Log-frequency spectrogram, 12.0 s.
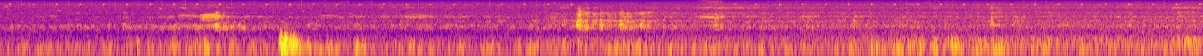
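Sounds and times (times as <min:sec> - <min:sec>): distant train rumble: 0:00.0 - 0:12.0
insect-like ticking: 0:00.0 - 0:12.0.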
